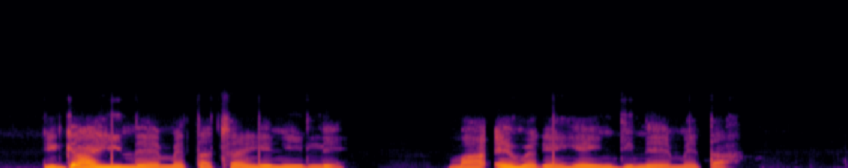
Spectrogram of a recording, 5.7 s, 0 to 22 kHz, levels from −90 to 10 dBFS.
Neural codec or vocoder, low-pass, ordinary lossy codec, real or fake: none; 7.2 kHz; Opus, 24 kbps; real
